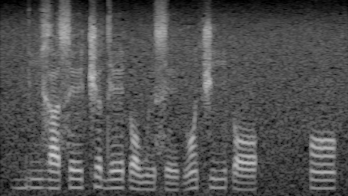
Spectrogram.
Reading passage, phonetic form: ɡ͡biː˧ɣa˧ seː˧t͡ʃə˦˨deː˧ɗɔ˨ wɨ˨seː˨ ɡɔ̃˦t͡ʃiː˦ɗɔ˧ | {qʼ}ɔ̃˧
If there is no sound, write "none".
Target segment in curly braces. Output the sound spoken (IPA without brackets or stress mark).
k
